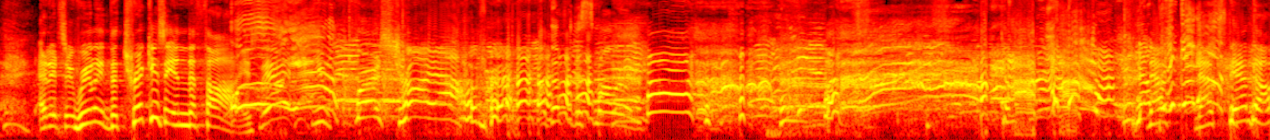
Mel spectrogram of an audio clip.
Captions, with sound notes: And it's really-- the trick - is in the thighs. - Oh, yeah! First try out! [laughing] I'll go for the smaller one. [laughter] - Now, pick it up. - Now, stand up.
